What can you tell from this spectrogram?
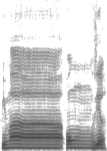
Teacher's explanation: Panjangnya 2,5 alif atau 5 harokat. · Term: mat jaiz mufasil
